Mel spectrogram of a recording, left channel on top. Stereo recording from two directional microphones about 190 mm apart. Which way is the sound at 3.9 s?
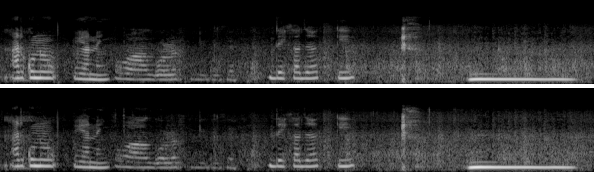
20° right (ahead or behind).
